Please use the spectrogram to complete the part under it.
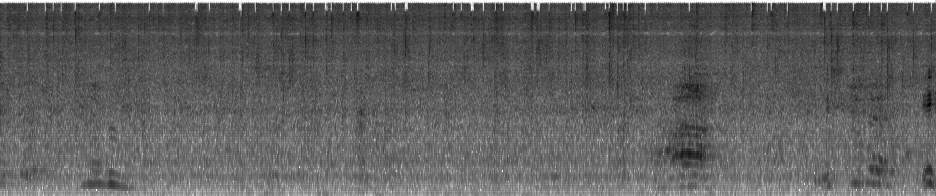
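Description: Steady rain patters on surfaces throughout, with faint voices murmuring in the background now and then.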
